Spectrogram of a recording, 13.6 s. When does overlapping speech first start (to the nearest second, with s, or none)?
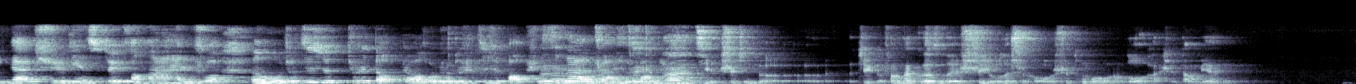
5 s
